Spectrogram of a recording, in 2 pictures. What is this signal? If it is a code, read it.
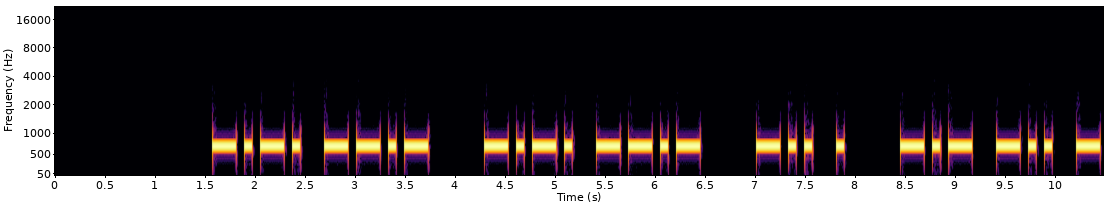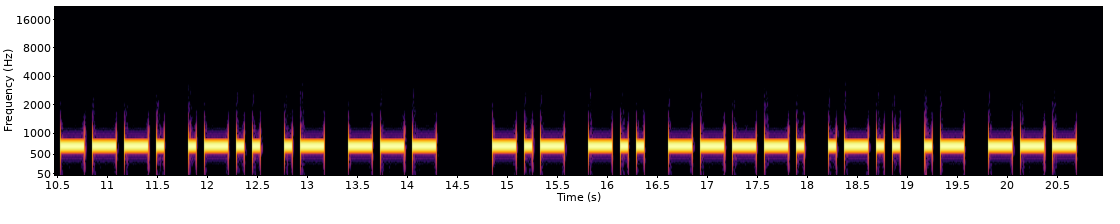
Morse code, heard as a keyed tone, about 15 wpm, 700 Hz. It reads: CQ CQ DE KD9LAO KD9LAO
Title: Speed-Racing Common QSO Phrases Encore - 15wpm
